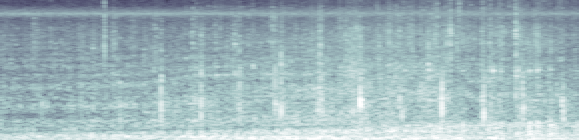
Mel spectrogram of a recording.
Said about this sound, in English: just went by in his horse and buggy, and I waved, and he kind of gave me a dirty look and kept going, so.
